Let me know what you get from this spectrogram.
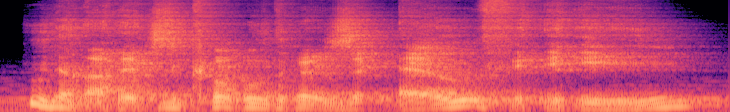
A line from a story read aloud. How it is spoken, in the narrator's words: the strange metallic voice chuckled from between the branches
